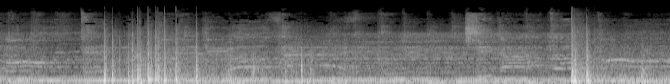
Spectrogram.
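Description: Aerial firework shells bursting over a rock song with singing: a rapid cluster of bangs and crackles about a second in, and one loud bang near the end.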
